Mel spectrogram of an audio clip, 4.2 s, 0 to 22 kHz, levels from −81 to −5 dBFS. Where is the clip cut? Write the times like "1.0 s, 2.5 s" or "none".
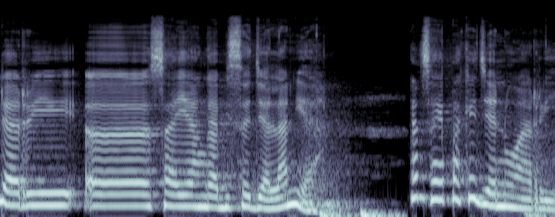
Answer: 3.0 s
